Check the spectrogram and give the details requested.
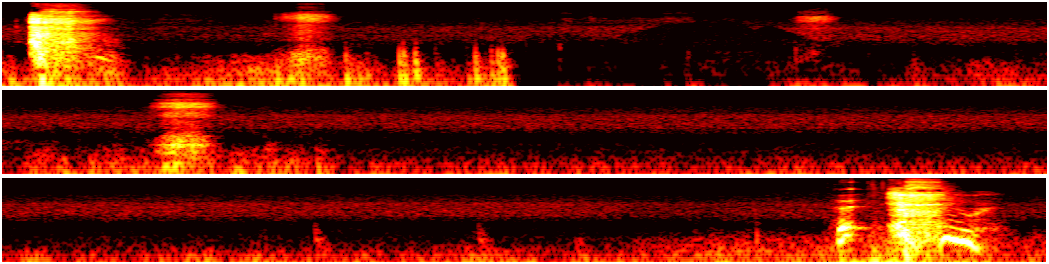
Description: my nose has been bothering me recently and the sneezes are a lot bigger and louder than normal.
